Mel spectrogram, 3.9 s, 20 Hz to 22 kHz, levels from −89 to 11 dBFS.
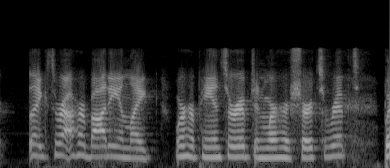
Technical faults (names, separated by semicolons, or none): none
